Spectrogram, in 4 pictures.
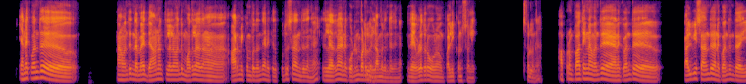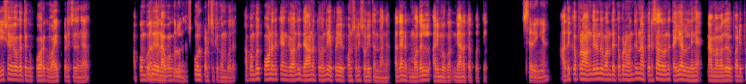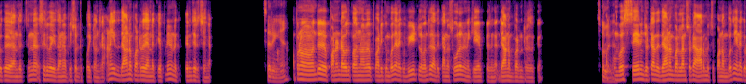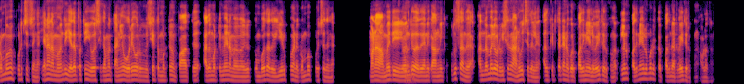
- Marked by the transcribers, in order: unintelligible speech; other background noise
- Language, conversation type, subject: Tamil, podcast, தியானம் மனஅழுத்தத்தை சமாளிக்க எப்படிப் உதவுகிறது?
